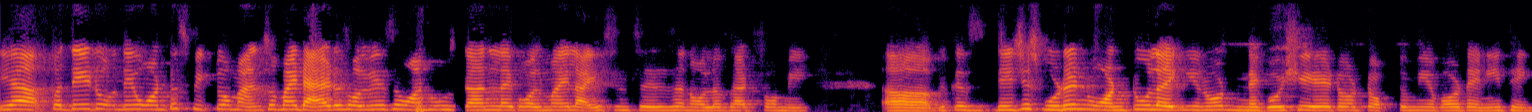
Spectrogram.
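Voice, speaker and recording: A woman with a Marathi accent speaks at a high pitch and a moderate pace. Her intonation remains fairly even. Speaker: restaurant owner and pastry chef. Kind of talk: interview. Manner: casual, many fillers.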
